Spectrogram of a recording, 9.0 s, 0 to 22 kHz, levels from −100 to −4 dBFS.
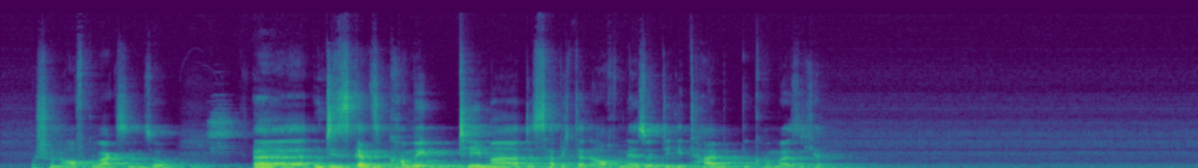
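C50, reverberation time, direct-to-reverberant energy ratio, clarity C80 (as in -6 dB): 8.0 dB, 1.2 s, 5.5 dB, 10.0 dB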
